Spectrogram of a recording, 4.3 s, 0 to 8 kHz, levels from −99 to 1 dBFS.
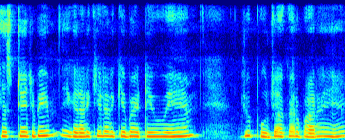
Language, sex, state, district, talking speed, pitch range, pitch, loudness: Marwari, female, Rajasthan, Nagaur, 195 wpm, 230-255 Hz, 240 Hz, -27 LUFS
